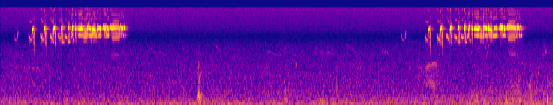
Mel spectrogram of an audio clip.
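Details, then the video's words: Corn bunting (Miliaria calandra) in a field of yellow-flowering rapeseed, singing twice five seconds apart: each song a quick stutter of high ticking notes speeding into a dry, jangling jingle, over faint background hiss. "Corn Bunting singing / Presura sura cantand"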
